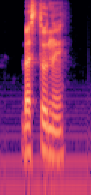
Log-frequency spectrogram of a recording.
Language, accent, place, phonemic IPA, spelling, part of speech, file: French, France, Lyon, /bas.tɔ.ne/, bastonner, verb, LL-Q150 (fra)-bastonner.wav
- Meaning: 1. to cane; to beat with a stick 2. to pummel, to batter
